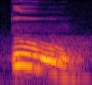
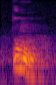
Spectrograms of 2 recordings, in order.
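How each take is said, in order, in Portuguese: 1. A vogal u é falada duas vezes. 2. A vogal u é falada só uma vez. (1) "Ambos devem ser pronunciados" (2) "Não é tum"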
